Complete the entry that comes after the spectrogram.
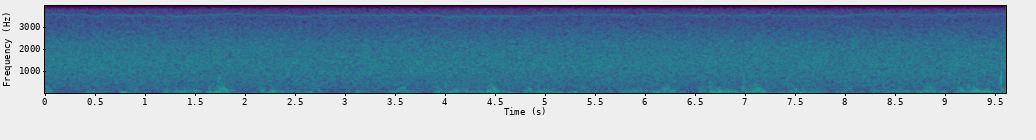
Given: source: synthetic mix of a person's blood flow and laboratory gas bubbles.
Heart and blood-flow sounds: Doppler ultrasound of blood flow; precordium
no bubbles
From the record:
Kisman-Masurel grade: 000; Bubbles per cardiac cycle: 0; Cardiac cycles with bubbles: 0%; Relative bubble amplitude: no bubbles discernible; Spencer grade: 0 (complete lack of bubble signals)

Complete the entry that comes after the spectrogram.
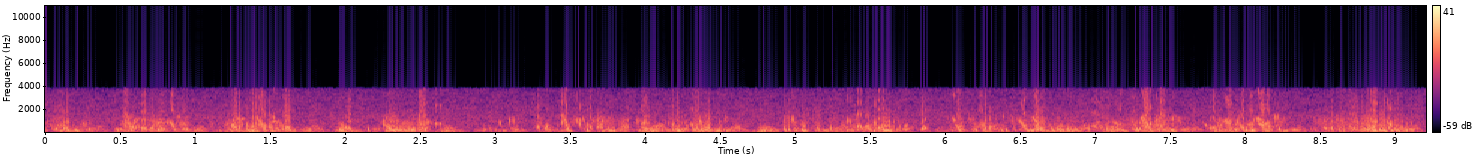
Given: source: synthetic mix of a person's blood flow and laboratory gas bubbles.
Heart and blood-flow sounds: Doppler ultrasound of blood flow; precordium
0.00-0.32 s: bubbles
0.44-0.99 s: bubbles
1.12-1.70 s: bubbles
1.92-2.67 s: bubbles
2.91-3.16 s: bubbles
3.24-3.88 s: bubbles
3.92-4.56 s: bubbles
4.89-5.91 s: bubbles
6.02-7.62 s: bubbles
7.70-8.31 s: bubbles
8.40-9.14 s: bubbles
From the record:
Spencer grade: 4 (maximum detectable bubble signal sounding continuously throughout systole and diastole of every cardiac period, and overriding the amplitude of the normal cardiac signals); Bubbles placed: anywhere in the cardiac cycle

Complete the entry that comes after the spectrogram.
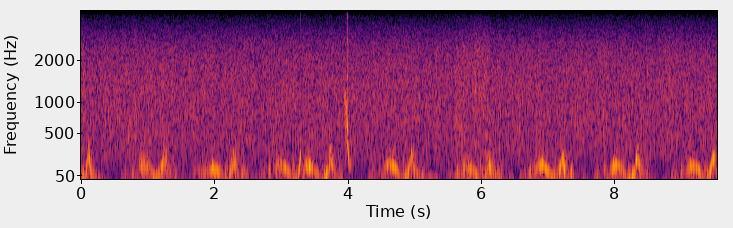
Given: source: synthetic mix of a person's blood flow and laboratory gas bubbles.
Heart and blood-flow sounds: Doppler ultrasound of blood flow; precordium
3.91-4.07 s: bubbles
4.65-4.73 s: bubbles
From the record:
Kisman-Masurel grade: 113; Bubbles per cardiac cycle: 1 to 2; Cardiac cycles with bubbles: 1 to 10%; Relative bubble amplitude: loud (0.450 to 0.775); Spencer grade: 1 (occasional bubble signal discernible with the cardiac motion signal, with majority of cardiac periods free of bubbles); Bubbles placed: anywhere in the cardiac cycle

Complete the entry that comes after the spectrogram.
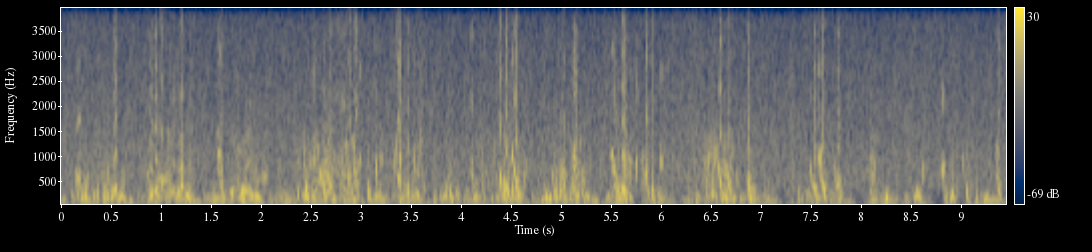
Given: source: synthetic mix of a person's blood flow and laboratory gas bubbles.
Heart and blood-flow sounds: Doppler ultrasound of blood flow; precordium
0.11-0.65 s: bubbles
0.81-1.37 s: bubbles
1.51-2.07 s: bubbles
2.33-3.00 s: bubbles
3.03-3.24 s: bubbles
3.28-3.63 s: bubbles
3.82-4.01 s: bubbles
4.06-4.13 s: bubbles
4.16-4.65 s: bubbles
4.83-5.24 s: bubbles
5.46-5.92 s: bubbles
5.96-6.02 s: bubbles
6.38-6.99 s: bubbles
7.44-7.81 s: bubbles
8.05-8.14 s: bubbles
8.57-8.64 s: bubbles
8.77-9.09 s: bubbles
9.31-9.42 s: bubbles
From the record:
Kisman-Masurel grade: 243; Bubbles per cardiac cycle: several, 3 to 8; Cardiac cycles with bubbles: 100%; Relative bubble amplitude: loud (0.450 to 0.775); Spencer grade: 3 (all of the cardiac periods contain showers or single bubble signals, but not dominating or overriding the cardiac motion signals); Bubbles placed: anywhere in the cardiac cycle

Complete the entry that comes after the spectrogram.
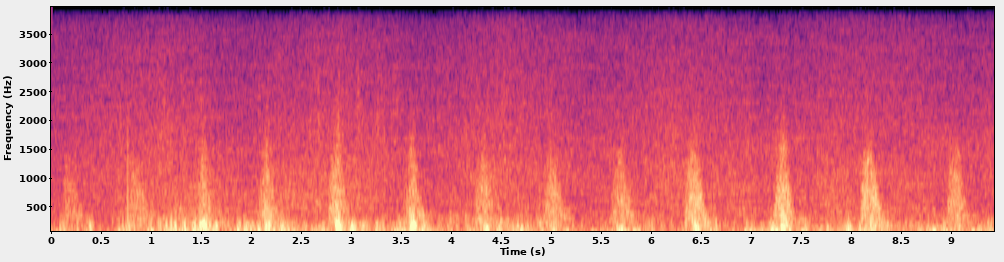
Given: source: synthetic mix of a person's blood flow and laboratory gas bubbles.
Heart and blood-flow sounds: Doppler ultrasound of blood flow; subclavian vein
no bubbles
From the record:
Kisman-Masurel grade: 000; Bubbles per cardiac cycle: 0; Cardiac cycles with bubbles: 0%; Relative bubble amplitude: no bubbles discernible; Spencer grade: 0 (complete lack of bubble signals)

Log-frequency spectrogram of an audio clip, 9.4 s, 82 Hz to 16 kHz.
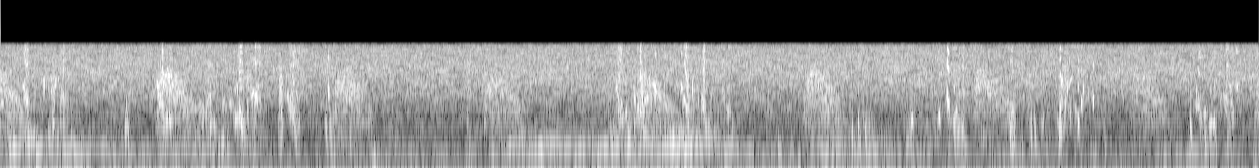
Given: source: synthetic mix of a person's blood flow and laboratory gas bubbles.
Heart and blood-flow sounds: Doppler ultrasound of blood flow; subclavian vein
0.15-0.57 s: bubbles
0.90-1.03 s: bubbles
1.16-1.31 s: bubbles
1.46-1.98 s: bubbles
2.12-2.28 s: bubbles
2.42-2.65 s: bubbles
4.54-4.99 s: bubbles
5.10-5.51 s: bubbles
6.18-6.25 s: bubbles
6.28-6.59 s: bubbles
6.76-7.35 s: bubbles
7.54-7.86 s: bubbles
7.90-8.24 s: bubbles
8.89-9.31 s: bubbles
9.33-9.45 s: bubbles
From the record:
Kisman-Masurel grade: 232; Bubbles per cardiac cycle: several, 3 to 8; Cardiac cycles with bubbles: 50 to 99%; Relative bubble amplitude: moderate (0.250 to 0.450); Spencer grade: 3 (all of the cardiac periods contain showers or single bubble signals, but not dominating or overriding the cardiac motion signals); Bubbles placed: anywhere in the cardiac cycle

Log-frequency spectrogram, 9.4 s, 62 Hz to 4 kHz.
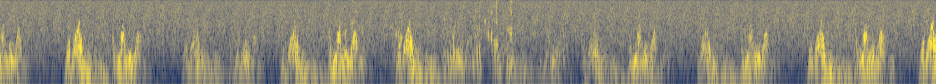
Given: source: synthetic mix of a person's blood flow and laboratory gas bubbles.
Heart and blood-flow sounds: Doppler ultrasound of blood flow; precordium
3.43-3.66 s: bubbles
3.91-4.24 s: bubbles
4.41-5.18 s: bubbles
From the record:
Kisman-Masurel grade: 221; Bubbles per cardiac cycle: several, 3 to 8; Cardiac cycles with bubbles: 10 to 50%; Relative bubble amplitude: barely perceptible (0.100 to 0.250); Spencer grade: 2 (many but less than half of the cardiac periods contain bubble signals, singularly or in groups); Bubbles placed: anywhere in the cardiac cycle

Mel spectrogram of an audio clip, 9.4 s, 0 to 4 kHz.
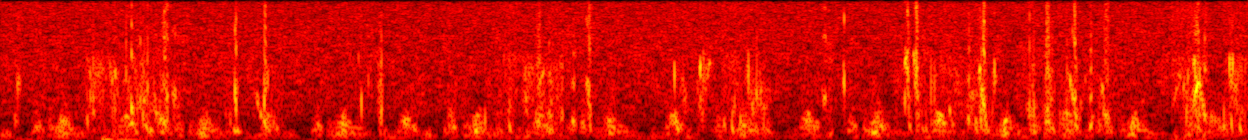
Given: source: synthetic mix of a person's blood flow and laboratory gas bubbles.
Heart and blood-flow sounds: Doppler ultrasound of blood flow; precordium
0.10-0.16 s: bubbles
0.62-1.36 s: bubbles
1.69-1.84 s: bubbles
1.90-2.06 s: bubbles
2.68-2.90 s: bubbles
3.31-3.45 s: bubbles
3.60-3.68 s: bubbles
3.71-3.88 s: bubbles
3.91-4.33 s: bubbles
4.38-4.46 s: bubbles
5.00-5.18 s: bubbles
5.22-5.37 s: bubbles
5.40-5.80 s: bubbles
6.16-6.21 s: bubbles
6.29-6.38 s: bubbles
6.75-7.48 s: bubbles
7.68-8.37 s: bubbles
8.79-9.37 s: bubbles
From the record:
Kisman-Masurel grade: 342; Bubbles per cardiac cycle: rolling drumbeat, 9 or more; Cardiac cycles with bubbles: 100%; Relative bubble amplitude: moderate (0.250 to 0.450); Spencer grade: 3 (all of the cardiac periods contain showers or single bubble signals, but not dominating or overriding the cardiac motion signals); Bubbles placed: only in the low amplitude regions of the cardiac cycle

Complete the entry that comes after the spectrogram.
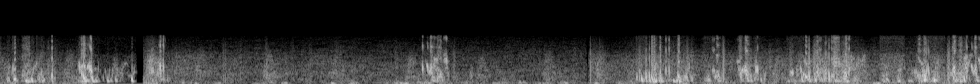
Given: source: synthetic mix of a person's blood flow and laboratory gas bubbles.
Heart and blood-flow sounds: Doppler ultrasound of blood flow; subclavian vein
0.05-0.56 s: bubbles
0.76-1.37 s: bubbles
1.47-1.71 s: bubbles
4.20-4.50 s: bubbles
6.33-6.95 s: bubbles
7.03-7.23 s: bubbles
7.36-7.67 s: bubbles
7.86-8.68 s: bubbles
8.79-9.81 s: bubbles
From the record:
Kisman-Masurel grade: 233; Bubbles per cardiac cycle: several, 3 to 8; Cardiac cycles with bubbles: 50 to 99%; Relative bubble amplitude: loud (0.450 to 0.775); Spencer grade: 3 (all of the cardiac periods contain showers or single bubble signals, but not dominating or overriding the cardiac motion signals); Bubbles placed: anywhere in the cardiac cycle

